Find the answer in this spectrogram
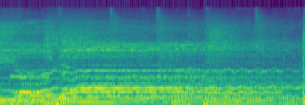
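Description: Live gospel worship music: a male worship leader sings into a handheld microphone, holding one long note with vibrato over the band, with a few drum hits.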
